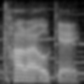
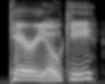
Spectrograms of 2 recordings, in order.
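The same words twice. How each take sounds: First: It is said with a Japanese pronunciation. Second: It is said with an English pronunciation. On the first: It is a showy attempt to correct others. The speaker calls it wrong. "go full weeb and try to correct people and say" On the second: It uses the accepted everyday form. The speaker calls it right. "which is the accepted official English pronunciation of that word"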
